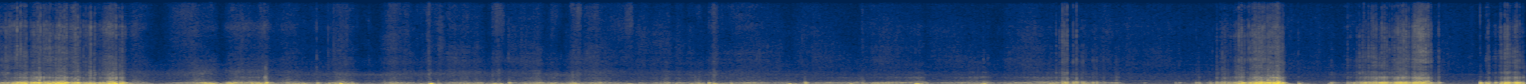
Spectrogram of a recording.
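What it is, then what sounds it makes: Metal mesh microphone grille. Fingertips and nails slowly scratch the hollow metal mesh grille of a large microphone. The sound is a dense, low, rumbling scrape with a steady hum near the low-mid range and no bright top end. It swells into louder rough bursts at the start and again near the end, with brief quiet dips between.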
